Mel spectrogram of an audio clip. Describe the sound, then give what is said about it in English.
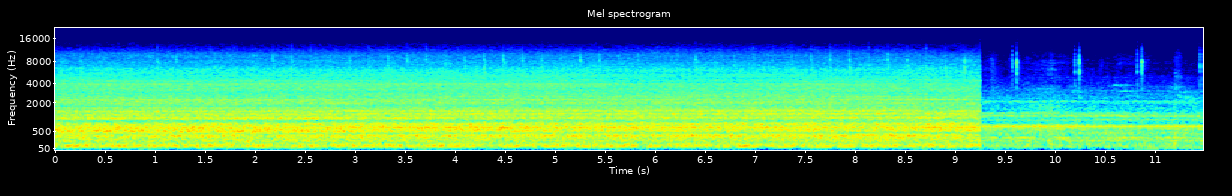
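A space heater, warmed up for 10 minutes and set to its lowest setting, runs with a steady, loud whooshing roar and low droning hum, blowing hot air from its exhaust. Near the end it drops abruptly to a quieter, thinner hiss with faint ticking. “Okay, the heater's had 10 minutes to warm up. I've got it now on its lowest setting, and it's just cruising along and giving me a lovely ambient warmth.”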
